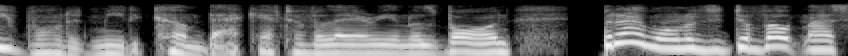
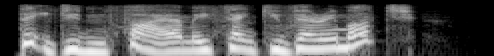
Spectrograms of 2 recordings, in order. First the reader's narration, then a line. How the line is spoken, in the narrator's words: snapped Juliana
